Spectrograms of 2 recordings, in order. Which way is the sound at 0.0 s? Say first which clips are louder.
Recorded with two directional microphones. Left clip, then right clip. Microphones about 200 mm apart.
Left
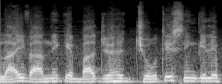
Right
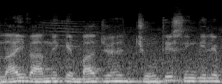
Left 13 dB; 45° left (ahead or behind).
